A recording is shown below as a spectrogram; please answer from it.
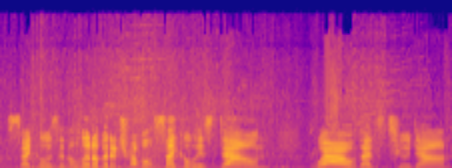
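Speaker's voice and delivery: loud, rising hype call; excited play-by-play. Real, not acted. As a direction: rush through the fight call.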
